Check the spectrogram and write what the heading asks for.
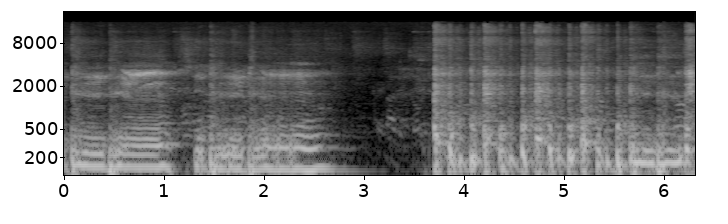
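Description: A beatboxer humming held bass notes with short breaks, falling silent for a moment, then launching about two-thirds of the way in into a fast run of percussive beatbox beats.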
